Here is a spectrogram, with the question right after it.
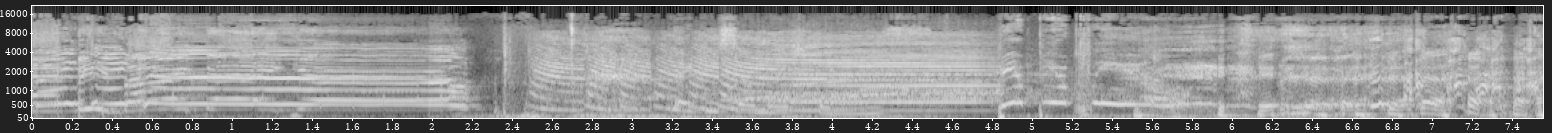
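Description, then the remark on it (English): A person loudly imitates an air horn with their voice, producing two long, blaring, buzzy blasts back to back, followed by rougher, choppy vocal noise that sounds like stifled laughter. “That's my best air horn impression.”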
